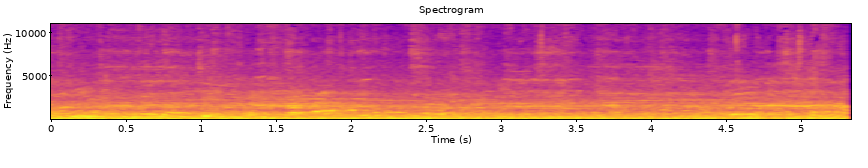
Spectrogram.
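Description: Voices of passers-by murmur nearby.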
